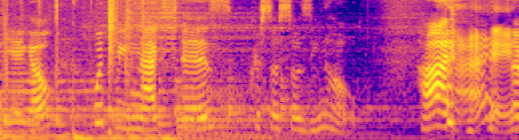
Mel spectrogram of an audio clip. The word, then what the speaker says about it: Sozinho: With me next is Krista Sozinho. Hi. Hi. Did I pronounce that right?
